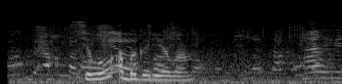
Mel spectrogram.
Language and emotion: Russian, neutral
